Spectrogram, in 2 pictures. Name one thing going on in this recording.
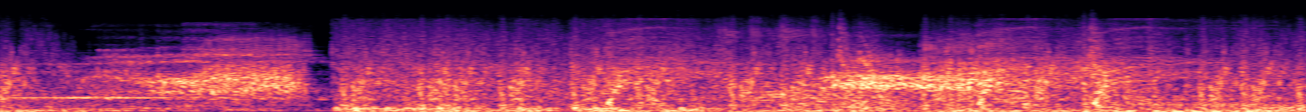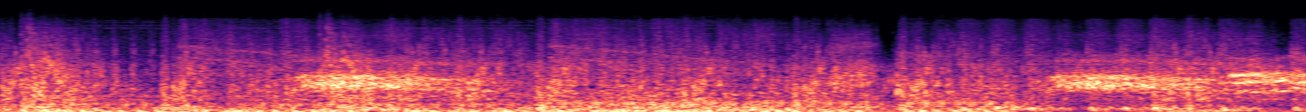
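Gunfire and small explosions crackle in a video game battle.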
